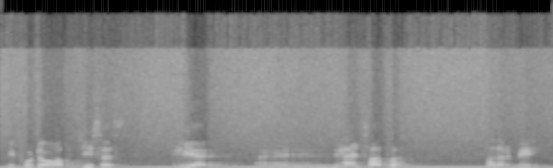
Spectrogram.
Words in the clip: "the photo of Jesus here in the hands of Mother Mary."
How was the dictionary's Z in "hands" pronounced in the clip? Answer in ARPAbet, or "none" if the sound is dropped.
S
